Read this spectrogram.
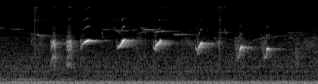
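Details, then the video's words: Greater green leafbird singing vigorously: a brisk series of about seven clear, sharply falling whistled notes spaced roughly a third of a second apart, with a few clicks at the start, over a faint hum. "Cucak ijo gacor"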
